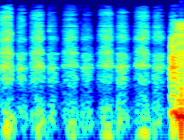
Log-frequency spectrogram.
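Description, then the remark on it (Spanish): A person imitates a dog panting: about ten quick, breathy huffs in a steady in-out rhythm, fairly loud, ending in a heavier, rougher exhale. “porque cuando yo pienso en saliva no pienso en sexo, yo pienso en un perro que se la pasa el, todo el tiempo”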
